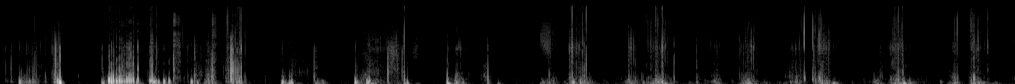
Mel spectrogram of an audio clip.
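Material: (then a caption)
Paper. Long acrylic nails and fingertips scratch, rub and tap a small, thin, flat lined paper index card with a punched hole that lies over an Apple earphone mic. The result is a series of close, muffled, bass-heavy crunches and papery scrapes, each short and dry with quiet gaps between.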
